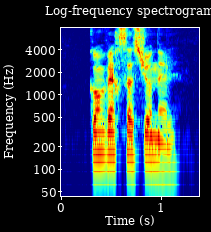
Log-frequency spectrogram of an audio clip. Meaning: conversational
- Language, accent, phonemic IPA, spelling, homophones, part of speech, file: French, France, /kɔ̃.vɛʁ.sa.sjɔ.nɛl/, conversationnel, conversationnelle / conversationnelles / conversationnels, adjective, LL-Q150 (fra)-conversationnel.wav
